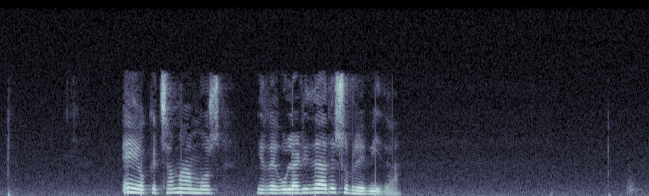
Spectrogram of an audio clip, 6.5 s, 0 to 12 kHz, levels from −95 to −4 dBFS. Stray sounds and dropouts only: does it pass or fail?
pass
